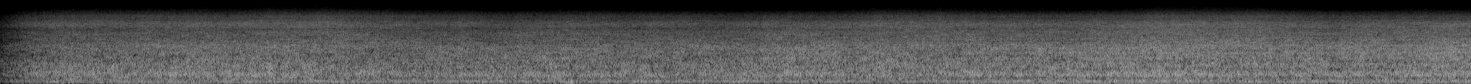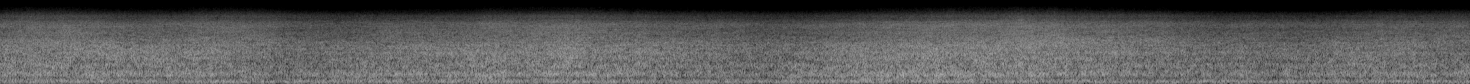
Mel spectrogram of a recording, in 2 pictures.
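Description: Steady rushing noise of wind and open sea, swelling and easing every few seconds.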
